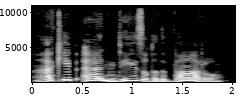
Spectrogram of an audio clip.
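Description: A woman voicing a quick-witted barmaid with a drawl, dry and flirty. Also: fairly high pitch, big pitch swings, darkish tone, dry recording. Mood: dry amusement.

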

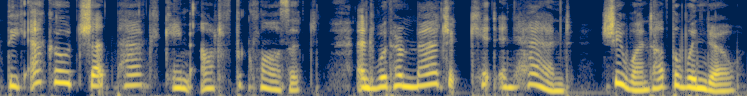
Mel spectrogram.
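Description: A woman reading scripted fiction as an audiobook narrator, with expressive, dramatic storytelling. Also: a little high, moderate pace, dry recording, clean studio sound.

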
